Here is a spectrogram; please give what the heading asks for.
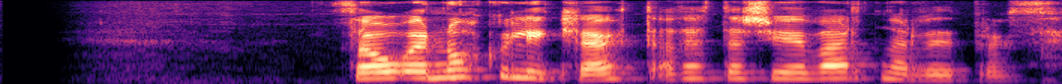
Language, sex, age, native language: Icelandic, female, 40-49, Icelandic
